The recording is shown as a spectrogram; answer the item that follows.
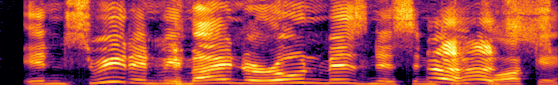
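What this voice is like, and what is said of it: Put-on Swedish accent. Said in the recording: “I don't know what accent that was.”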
